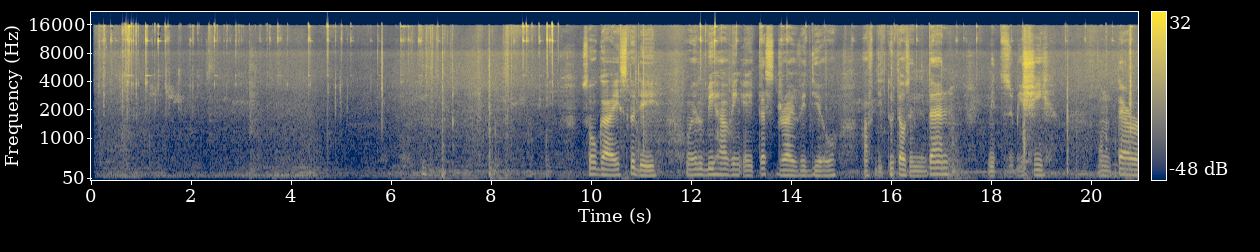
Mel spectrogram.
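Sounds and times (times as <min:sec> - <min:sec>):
light metallic jingling: 0:00.1 - 0:07.3, 0:08.2 - 0:20.9
low steady hum: 0:00.2 - 0:20.9.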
